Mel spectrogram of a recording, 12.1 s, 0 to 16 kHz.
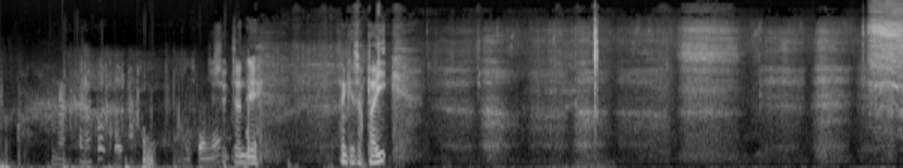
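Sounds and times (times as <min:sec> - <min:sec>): man breathing: 0:03.5 - 0:04.5, 0:05.3 - 0:12.0.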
